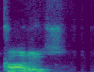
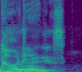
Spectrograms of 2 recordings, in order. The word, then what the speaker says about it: cadres: Transnet is quite an interesting example of what happens when government decides to get rid of the cadres. Is that the right way you pronounce it? – And cadres. – Cadres, yeah.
